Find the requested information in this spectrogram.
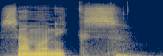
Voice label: "Samoniks", pronounciations; Fourth Way; Beelzebub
